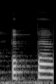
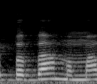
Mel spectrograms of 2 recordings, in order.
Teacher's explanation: ਜਦੋਂ ਪੱਪਾ ਬੋਲੋਗੇ, ਫੱਫਾ ਬੋਲੋਗੇ, ਬੱਬਾ, ਮੰਮਾ ਬੋਲੋਗੇ ਤਾਂ ਦੋਨੇ ਹੋਠ ਜਿਹੜੇ ਆ ਸੁਹਾ ਕੇ ਇਹ ਵਿਅੰਜਨ ਬੋਲੇ ਜਾਂਦੇ ਆ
